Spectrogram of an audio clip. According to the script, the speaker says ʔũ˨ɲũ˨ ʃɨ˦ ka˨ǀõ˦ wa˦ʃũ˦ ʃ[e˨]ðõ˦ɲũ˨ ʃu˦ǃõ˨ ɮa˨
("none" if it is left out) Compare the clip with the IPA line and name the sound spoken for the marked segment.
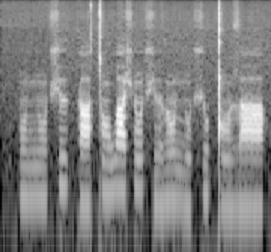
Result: ɨ˨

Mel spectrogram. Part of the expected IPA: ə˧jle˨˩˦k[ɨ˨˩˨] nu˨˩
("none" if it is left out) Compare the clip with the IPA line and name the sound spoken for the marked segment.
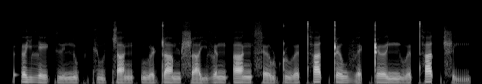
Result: ɨ˨˩˨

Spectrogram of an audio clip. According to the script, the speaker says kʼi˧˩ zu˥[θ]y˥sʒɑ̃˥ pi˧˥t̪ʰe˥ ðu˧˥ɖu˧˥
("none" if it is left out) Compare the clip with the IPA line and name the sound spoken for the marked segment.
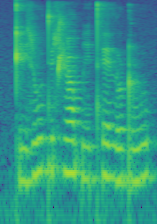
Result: d̪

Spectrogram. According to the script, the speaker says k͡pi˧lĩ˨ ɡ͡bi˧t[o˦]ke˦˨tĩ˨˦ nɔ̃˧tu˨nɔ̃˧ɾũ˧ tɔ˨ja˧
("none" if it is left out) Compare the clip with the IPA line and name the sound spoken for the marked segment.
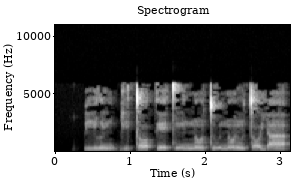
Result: ɔ˦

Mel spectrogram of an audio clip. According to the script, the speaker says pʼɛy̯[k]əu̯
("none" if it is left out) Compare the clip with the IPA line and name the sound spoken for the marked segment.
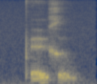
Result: x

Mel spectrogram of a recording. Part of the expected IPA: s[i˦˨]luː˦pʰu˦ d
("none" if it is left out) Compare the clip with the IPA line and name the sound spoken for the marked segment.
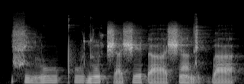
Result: i˦˨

